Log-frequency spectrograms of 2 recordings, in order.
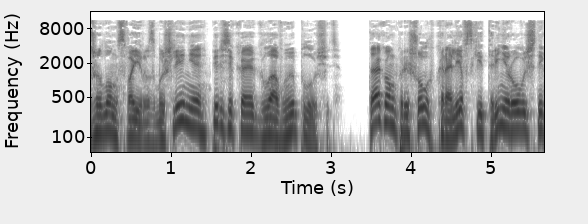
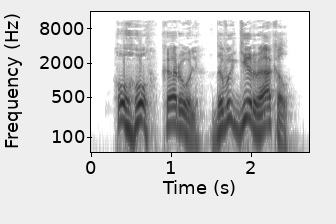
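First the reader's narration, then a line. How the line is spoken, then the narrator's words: Man's laughing remark. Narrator (Russian): хохотнул один крепкий мужчина, бывший беженец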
